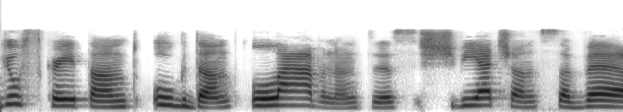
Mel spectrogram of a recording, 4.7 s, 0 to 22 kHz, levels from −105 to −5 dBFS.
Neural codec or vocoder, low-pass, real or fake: codec, 16 kHz, 1 kbps, X-Codec, WavLM features, trained on Multilingual LibriSpeech; 7.2 kHz; fake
